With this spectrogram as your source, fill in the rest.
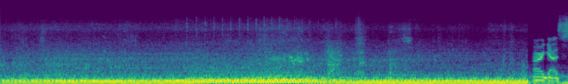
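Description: Tyres crunch and grind slowly over rocks.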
